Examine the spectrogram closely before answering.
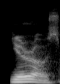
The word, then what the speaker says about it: gyro: Why do you say euros, man? That's Like, that's all said. He's right. do they say it like that over there? What? Heroes? Like euros? Euro. Okay, my bad. My His bad, people. man. I'm very sorry because it's spelled with a G, so I just Very thought.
